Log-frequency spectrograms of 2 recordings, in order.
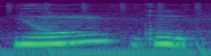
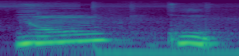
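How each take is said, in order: No difference in how they are said.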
